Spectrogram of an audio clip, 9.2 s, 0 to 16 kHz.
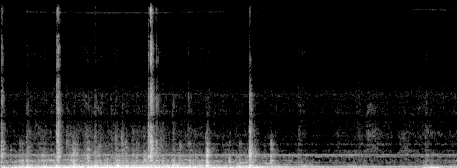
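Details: About a year old LG Wash Tower WKHC202HBA heat pump ventless dryer: low rumble with soft thumps about twice a second as the load tumbles, easing to a steady hum, before the new buzzing appears; normal tumbling.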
